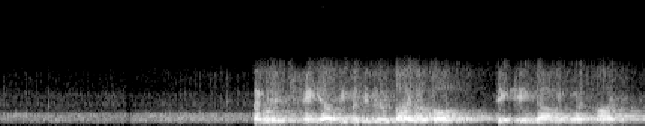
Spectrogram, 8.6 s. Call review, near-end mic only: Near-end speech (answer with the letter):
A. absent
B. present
A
